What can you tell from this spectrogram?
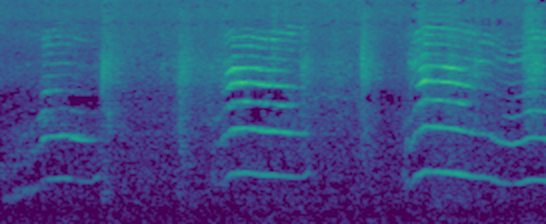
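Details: Indoors by her favourite sink, Ginger the house cat, adopted a few years ago and fascinated with that faucet, gives three drawn-out meows about a second apart, each bending down then level, with soft breathy sounds between.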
